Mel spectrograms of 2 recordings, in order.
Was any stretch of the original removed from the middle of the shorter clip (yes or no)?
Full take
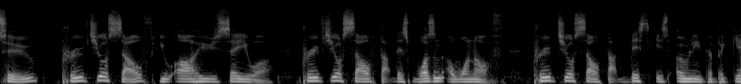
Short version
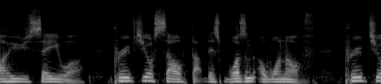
no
